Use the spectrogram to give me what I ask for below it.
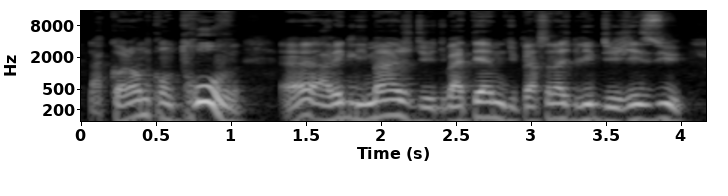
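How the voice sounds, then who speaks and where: Halting man giving a scholarly lecture. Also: mid-range voice, fairly even intonation. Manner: halting, repeats words while searching for phrasing; slows down to spell out foreign words.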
